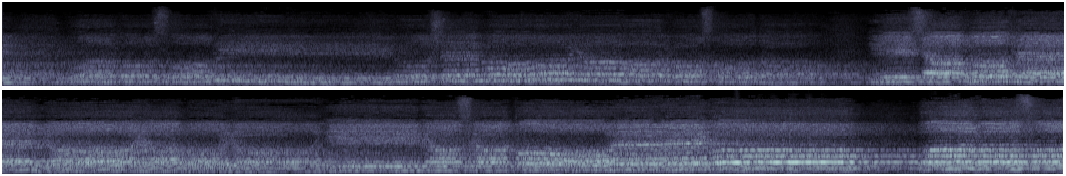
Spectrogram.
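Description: Choral music of sustained, layered voices, swelling louder and fuller about halfway through.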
